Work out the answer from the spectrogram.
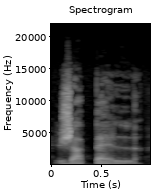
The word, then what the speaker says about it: j'appelle: in the previous video, if you have, you know, double L like that, it will affect the pronunciation of the so actually it will open the sound, and that's the reason why you will get the sound eh, okay?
